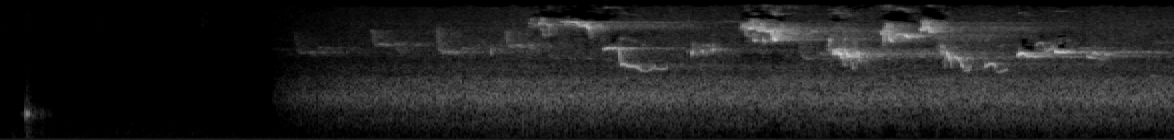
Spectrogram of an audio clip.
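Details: A European Robin sings a high, twittery, hurried phrase of many quick varied notes that dip and rise, over steady background hiss. It sings faster than a blackbird, improvises each phrase and leaves big pauses between phrases.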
